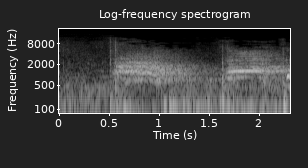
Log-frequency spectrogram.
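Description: Two sudden thumps of taekwondo poomsae movements, about half a second in and again past a second and a half in, each followed by a loud, held shout.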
